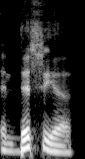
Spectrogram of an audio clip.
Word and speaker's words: indicia: And it was it's pronounced indicia.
